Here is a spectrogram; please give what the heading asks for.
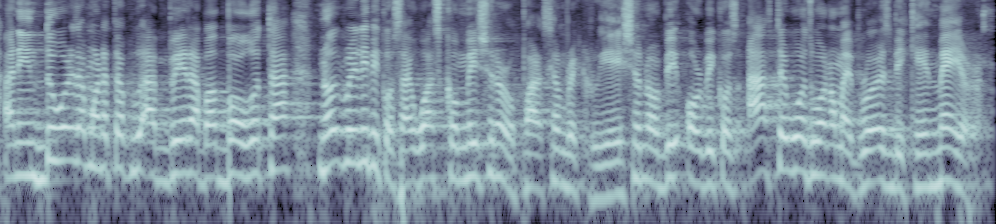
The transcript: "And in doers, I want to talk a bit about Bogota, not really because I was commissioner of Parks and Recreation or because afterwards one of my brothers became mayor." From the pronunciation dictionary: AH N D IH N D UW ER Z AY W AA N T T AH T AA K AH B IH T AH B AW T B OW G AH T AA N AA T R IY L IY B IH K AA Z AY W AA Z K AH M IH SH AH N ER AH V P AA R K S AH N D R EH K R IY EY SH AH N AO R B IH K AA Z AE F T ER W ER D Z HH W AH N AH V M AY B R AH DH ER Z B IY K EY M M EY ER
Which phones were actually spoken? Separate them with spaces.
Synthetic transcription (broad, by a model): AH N IH N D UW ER S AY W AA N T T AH T AA K AH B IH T AH B AW T B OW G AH T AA N AA T R IY L IY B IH K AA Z AY W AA S K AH M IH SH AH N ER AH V P AA R K S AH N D R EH K R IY EY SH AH N AO R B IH K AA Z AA F T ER W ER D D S W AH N AH V M AY B R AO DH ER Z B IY K EY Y M EY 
